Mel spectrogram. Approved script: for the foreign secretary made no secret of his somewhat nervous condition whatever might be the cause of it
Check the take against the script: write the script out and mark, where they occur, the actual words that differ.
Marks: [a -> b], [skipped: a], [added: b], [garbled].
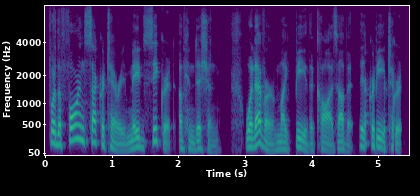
for the foreign secretary made [skipped: no] secret of [skipped: his somewhat nervous] condition whatever might be the cause of it [garbled]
